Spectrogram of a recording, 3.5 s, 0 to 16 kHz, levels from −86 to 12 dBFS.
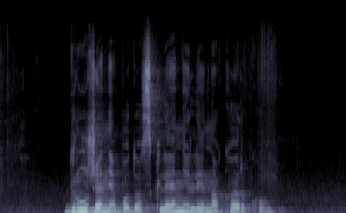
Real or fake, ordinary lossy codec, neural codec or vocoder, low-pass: real; none; none; 14.4 kHz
